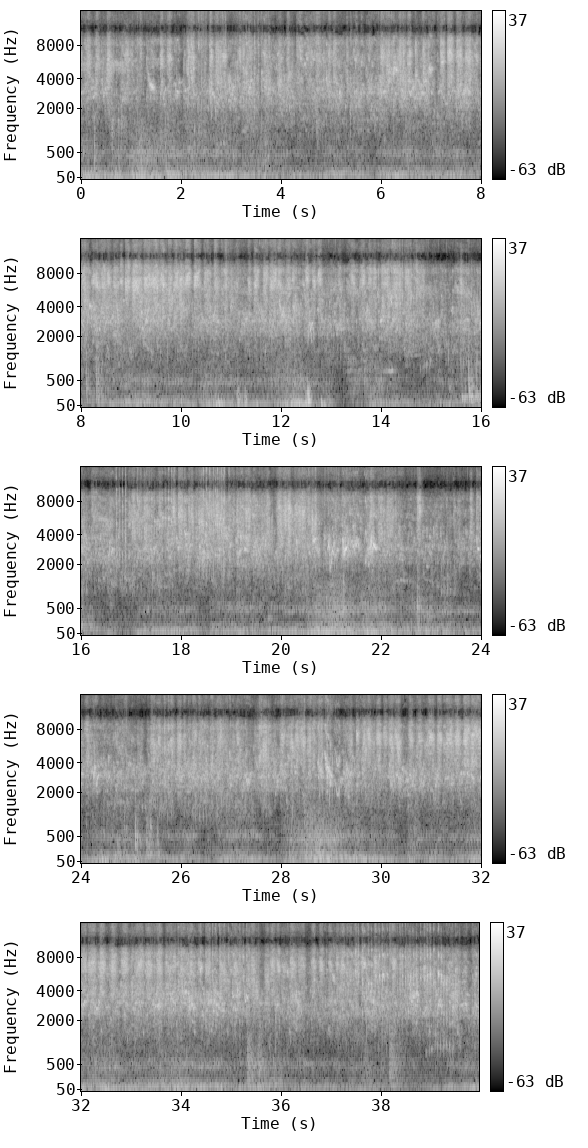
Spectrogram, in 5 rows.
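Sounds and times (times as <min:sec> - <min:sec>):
budgerigars chattering and chirping: 0:00.0 - 0:39.9.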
